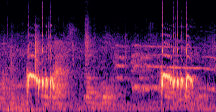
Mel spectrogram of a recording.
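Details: Energetic zebra dove singing two phrases nearly three seconds apart, each a long upslurred coo then four or five quick staccato notes, over low background noise and faint other calls.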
